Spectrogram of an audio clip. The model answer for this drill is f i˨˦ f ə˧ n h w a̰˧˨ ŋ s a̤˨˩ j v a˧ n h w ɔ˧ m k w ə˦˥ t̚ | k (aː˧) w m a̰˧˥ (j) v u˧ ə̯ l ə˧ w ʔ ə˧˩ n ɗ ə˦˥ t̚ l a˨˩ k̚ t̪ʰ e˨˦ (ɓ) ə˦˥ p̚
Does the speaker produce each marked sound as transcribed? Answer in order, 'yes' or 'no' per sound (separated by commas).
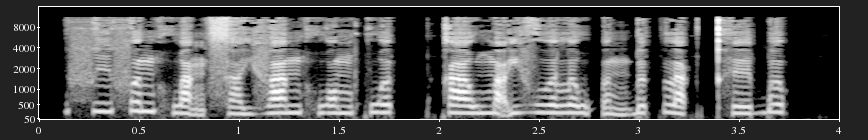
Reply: yes, yes, yes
